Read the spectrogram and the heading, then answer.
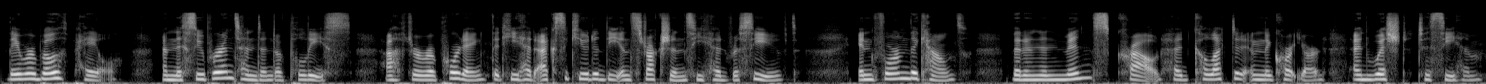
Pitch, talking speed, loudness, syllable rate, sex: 220 Hz, 150 wpm, -18 LUFS, 4.8 syllables/s, female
